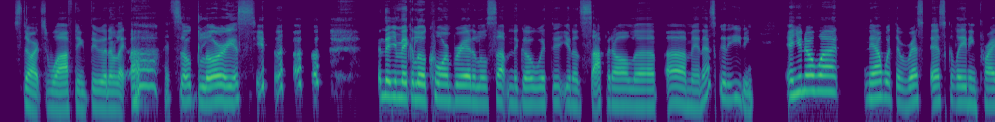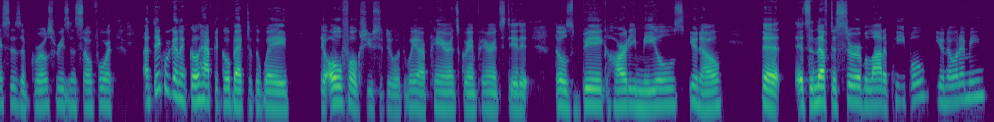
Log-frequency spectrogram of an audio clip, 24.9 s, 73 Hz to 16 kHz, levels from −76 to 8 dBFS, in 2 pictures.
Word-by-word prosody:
starts - - -1
wafting 140 0 +1
through 145 -2 -5
and 140 0 0
I'm 140 - -2
like, - - -1
"Oh, 365 -1 0
it's - - -9
so 185 -1 0
glorious." 180 +1 +2
You 370 - -5
know? - - -3 1.2
And 235 - -4
then 230 -1 +6
you - - +2
make 215 -1 +4
a - - 0
little 200 -1 +5
cornbread, 195 -2 +2
a - - -1
little 175 0 -4
something 185 0 -2
to - - -5
go 170 0 -2
with 170 +1 -6
it, 180 -1 -8
you 175 - -7
know, 160 -2 -6
sop 165 - 0
it 175 - -6
all 160 -1 -1
up. 155 0 -1
Oh 175 -2 +2
man, 150 -2 -8
that's - - -5
good 210 - -6
eating. 205 +1 -9 0.4
And 235 +2 +1
you 275 - +2
know 290 0 +7
what? 285 -1 +4 0.3
Now 210 +2 +2
with 215 -2 -5
the 175 -2 -4
res 180 +4 -1
escalating 175 -2 -2
prices 165 0 -4
of 145 - -7
groceries 155 +1 -6
and 155 - -9
so 150 0 -3
forth, 155 0 -5 0.4
I 185 - +1
think 300 - -1
we're 310 - -3
gonna 225 -7 +1
go 185 0 +6
have 185 -1 +3
to 165 - -9
go 165 0 0
back 155 -2 +5
to 150 - -14
the 145 - -8
way 140 -1 0 0.4
the - - +1
old 180 0 +7
folks 140 - -1
used 140 -1 -10
to - - -18
do 130 -1 -9
it, 120 - -11
the - - -18
way 150 0 -3
our 135 -1 -1
parents, 140 -2 -3
grandparents 135 -1 -4
did 135 0 -3
it, - - -2 0.3
those 145 -3 +1
big 160 +1 +1
hearty 155 0 +2
meals, 155 +3 -3
you 185 - -2
know, 145 +1 +1 0.5
that - - +8 0.2
it's 480 -1 +4
enough 175 +1 +9
to 160 - -2
serve 180 +1 +2
a - - -2
lotta 160 -1 +3
people, 190 +6 -9
you 180 -2 -6
know 175 0 -4
what 190 - -1
I - - -2
mean? 225 +3 -7
170 Hz, 235 wpm, -23 LUFS, 150-190 Hz, 1.2 s, enough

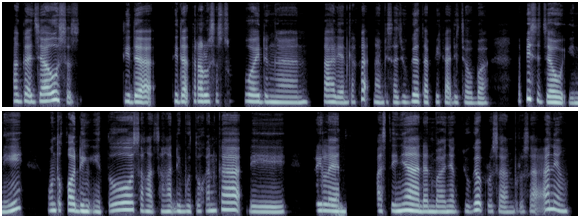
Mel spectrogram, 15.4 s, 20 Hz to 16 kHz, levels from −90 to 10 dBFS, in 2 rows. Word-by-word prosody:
agak 235 -2 0
jauh 240 +5 +6
sus - - -10 0.6
tidak 210 -3 +2 0.2
tidak 220 -2 0
terlalu 225 -2 +2
sesuai 230 -1 -3
dengan 200 -1 -1 0.2
keahlian 205 -3 -1
Kakak, 200 +10 -5
nah 195 - -3
bisa 195 0 -8
juga, 200 +3 0
tapi, 205 -1 -6
Kak, 190 -2 -6
dicoba, 180 -2 -6 0.3
tapi 315 - +4
sejauh 200 -9 +3
ini 180 - +1 0.3
untuk 225 -1 -2
koding 200 -4 +4
itu 225 +8 +2
sangat-sangat 195 -3 -4
dibutuhkan, 195 +2 -3
Kak, 250 -2 +3
di 180 -1 -2 0.4
freelance. 205 -4 +2 0.4
Pastinya, 210 +1 +4
dan 185 0 +1
banyak 185 0 -1
juga 210 +5 -1
perusahaan-perusahaan 190 +5 -7
yang 205 -5 -1
200 Hz, 130 wpm, -20 LUFS, 190-225 Hz, 0.6 s, jauh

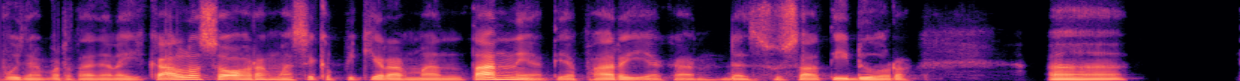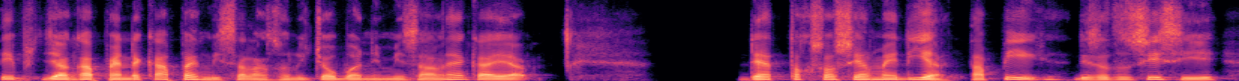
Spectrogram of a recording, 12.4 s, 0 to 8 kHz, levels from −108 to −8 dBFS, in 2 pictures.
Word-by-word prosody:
punya 120 -2 -4
pertanyaan 115 0 -5
lagi, 115 - -7
kalau 145 +7 +3
seorang 145 -3 +3
masih 135 +1 -4
kepikiran 130 -1 -3
mantannya, 125 +3 +3
tiap 115 -2 -8
hari, 125 -2 0
ya - - -10
kan, 115 +3 -8
dan 110 -2 -5
susah 120 +1 -3
tidur, 130 0 -1 0.7
eee, 135 0 +1 0.5
tips 145 -1 -4
jangka 140 0 +6
pendek 140 +1 +1
apa 175 +3 +2
yang 135 - -2
bisa 120 +2 -3
langsung 120 0 -3
dicoba, 120 +1 0
nih? 110 - -4
Misalnya 125 +8 -1
kayak 125 -6 +2 1.1
detox 155 +2 +1
sosial 160 -1 +3
media, 150 -4 +3
tapi 150 +2 -1
di 125 - 0
satu 130 +1 -2
sisi, 130 -4 0
130 Hz, 165 wpm, -24 LUFS, 120-145 Hz, 1.1 s, jangka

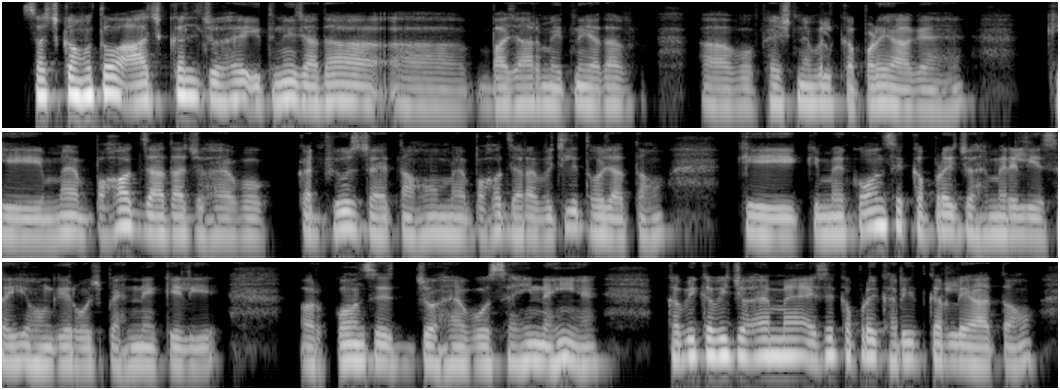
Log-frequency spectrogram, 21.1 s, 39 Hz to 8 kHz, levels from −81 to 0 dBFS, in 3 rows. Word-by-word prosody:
सच 155 -1 +6
कहूँ 160 -1 +12
तो 175 - +9
आजकल 130 +3 +5
जो 135 -2 +1
है 135 +3 +1
इतने 125 +5 +1
ज़्यादा 125 0 +1
अ, 105 -5 -3
बाज़ार 110 +1 -1
में 115 -1 -1
इतने 115 +3 -3
ज़्यादा 110 0 -1 0.6
अ, 105 -2 -3
वो 105 +1 -6
फ़ैशनेबल 115 0 -1
कपड़े 115 +1 0
आ 105 -2 +2
गए 100 0 -4
हैं 100 +3 -7 0.6
कि 105 -2 -1
मैं 110 0 -2
बहुत 130 +6 +1
ज़्यादा 115 -2 +1
जो 110 - -6
है 105 +1 -4
वो 105 0 -5 0.3
कन्फ़्यूज़ड 125 +4 -1
रहता 110 +1 -3
हूँ 115 +1 -3
मैं 110 -2 -3
बहुत 110 +3 -5
ज़्यादा 110 -1 -3
विचलित 130 +7 -5
हो 115 -1 0
जाता 105 -1 -3
हूँ 110 +3 -9 0.5
कि 110 -3 +1
कि 115 - -4
मैं 115 0 0
कौन-से 150 +6 +2
कपड़े 120 +1 -1
जो 120 +1 -3
हैं 110 0 -5
मेरे 115 0 0
लिए 110 -1 -2
सही 115 +4 -2
होंगे 110 -1 -1
रोज़ 110 -1 -4
पहनने 110 0 -2
के 110 +1 -3
लिए 105 +1 -6 0.5
और - - -3
कौन-से 125 -1 +2
जो 110 +2 -4
हैं 110 +2 -2
वो 110 +1 -2
सही 120 +2 0
नहीं 130 +2 +2
है। 115 +1 -4 0.5
कभी-कभी 155 +3 +4
जो 155 -1 +1
है 155 +2 +2
मैं 155 0 +5
ऐसे 160 +5 0
कपड़े 150 -1 -1
ख़रीद 135 -1 -4
कर 130 -2 -2
ले 125 -1 0
आता 110 0 -1
हूँ 120 +4 -6
115 Hz, 200 wpm, -23 LUFS, 110-130 Hz, 0.6 s, कहूँ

